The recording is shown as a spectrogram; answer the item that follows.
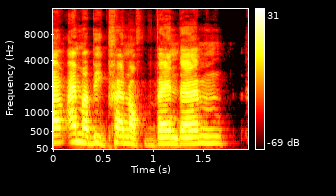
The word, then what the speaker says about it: Van Damme: a big fan of Van Damme Van Damme, as you should pronounce it right cuz he's like it's like a French name.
